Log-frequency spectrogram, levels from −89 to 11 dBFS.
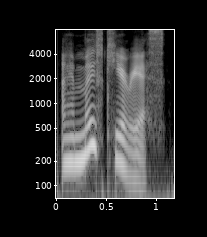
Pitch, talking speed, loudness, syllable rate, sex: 195 Hz, 205 wpm, -16 LUFS, 4.9 syllables/s, female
